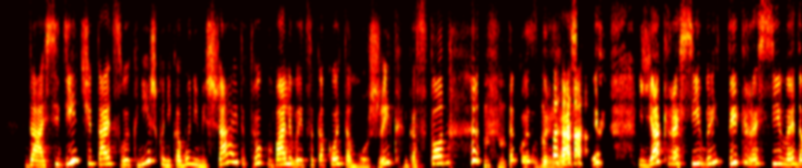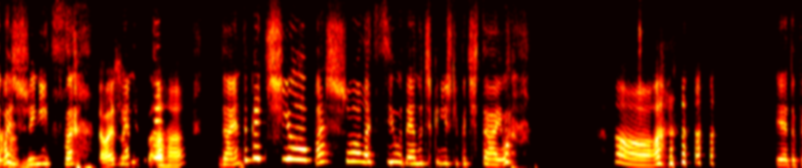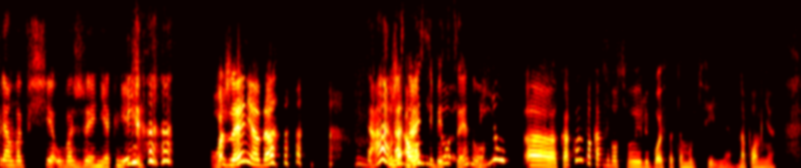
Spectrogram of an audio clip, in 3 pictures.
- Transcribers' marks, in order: laugh; other background noise; chuckle; laugh; laugh; tapping; laugh
- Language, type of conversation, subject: Russian, podcast, Какие мультфильмы или передачи из детства были у вас любимыми и почему вы их любили?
